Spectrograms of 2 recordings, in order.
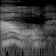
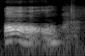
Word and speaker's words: awl: It's not an owl. It's an awl.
